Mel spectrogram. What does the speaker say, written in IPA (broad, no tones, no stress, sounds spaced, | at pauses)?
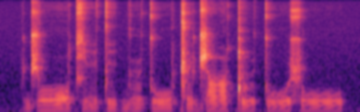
d͡ʒ oː t͡ɕ iː t i ɡ͡b ʉː t uː ǁ y d͡ʒ ɑː ǃ ʉː t uː ʂ uː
